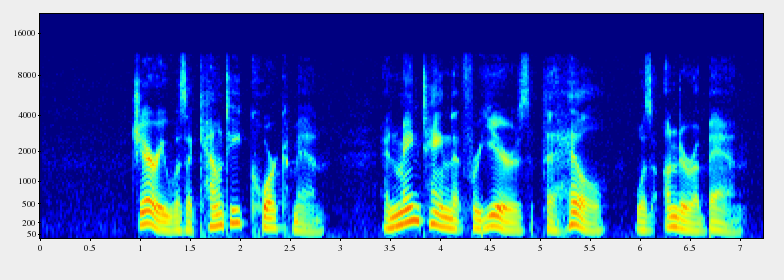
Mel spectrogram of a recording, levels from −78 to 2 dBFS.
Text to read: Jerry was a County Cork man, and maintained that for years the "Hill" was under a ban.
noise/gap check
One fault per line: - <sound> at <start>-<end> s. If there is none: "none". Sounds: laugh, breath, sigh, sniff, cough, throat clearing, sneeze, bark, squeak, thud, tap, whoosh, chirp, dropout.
none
